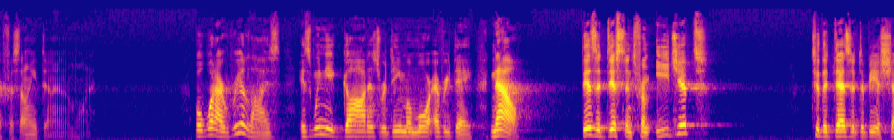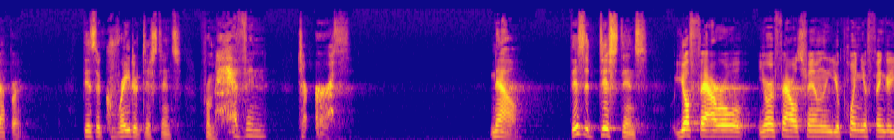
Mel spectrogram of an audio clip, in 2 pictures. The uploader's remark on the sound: Preached at Restoration Road Church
